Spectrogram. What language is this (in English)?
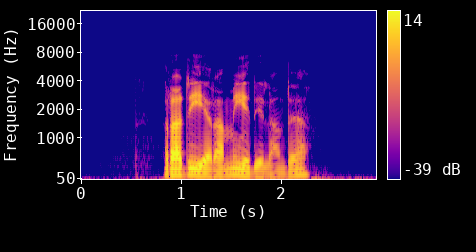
Swedish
